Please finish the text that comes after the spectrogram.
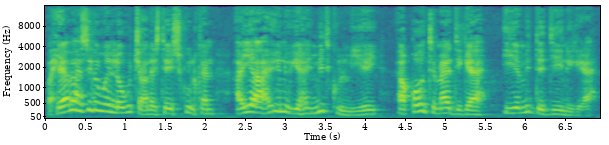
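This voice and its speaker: A reporter reads a news piece in a measured, formal voiceover. The voice is husky and mellow. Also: mid-range voice, big pitch swings. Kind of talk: scripted news narration.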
